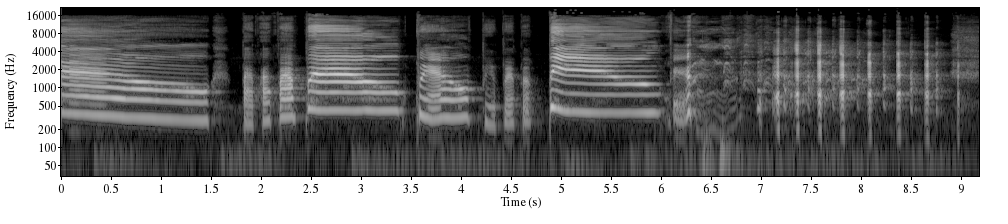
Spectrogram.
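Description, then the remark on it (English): A person's voice imitates a cat, drawing out several loud, exaggerated meows in quick succession, followed by a burst of rapid, choppy vocal noises and laughter-like sounds. “Meow, meow.”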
